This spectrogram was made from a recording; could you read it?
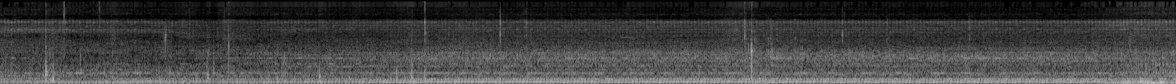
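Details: Renault Trafic 2 phase 2, 2.0 dCi M9R 780 diesel, after replacing a failed PCV valve (fault: lack of power, high fuel use): even idle with a steady low rumble and regular firing, no misses or hunting; engine noise changed, runs much better.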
